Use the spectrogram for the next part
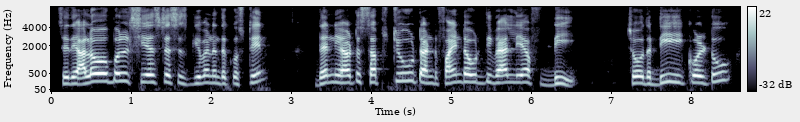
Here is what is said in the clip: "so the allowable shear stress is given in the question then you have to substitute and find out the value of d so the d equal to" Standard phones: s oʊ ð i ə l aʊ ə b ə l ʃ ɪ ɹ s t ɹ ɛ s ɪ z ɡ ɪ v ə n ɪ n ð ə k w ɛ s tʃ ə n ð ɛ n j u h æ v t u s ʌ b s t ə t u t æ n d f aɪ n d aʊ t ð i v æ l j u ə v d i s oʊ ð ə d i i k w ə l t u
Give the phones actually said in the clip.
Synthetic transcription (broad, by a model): s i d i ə l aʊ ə b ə l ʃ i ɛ s t ɛ s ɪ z ɡ ɪ v ə n ɪ n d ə k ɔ s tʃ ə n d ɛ n j u h æ v t u s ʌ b s t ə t u t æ n d f aɪ n d aʊ t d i v æ l j u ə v d i s oʊ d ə d i i k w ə l t u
